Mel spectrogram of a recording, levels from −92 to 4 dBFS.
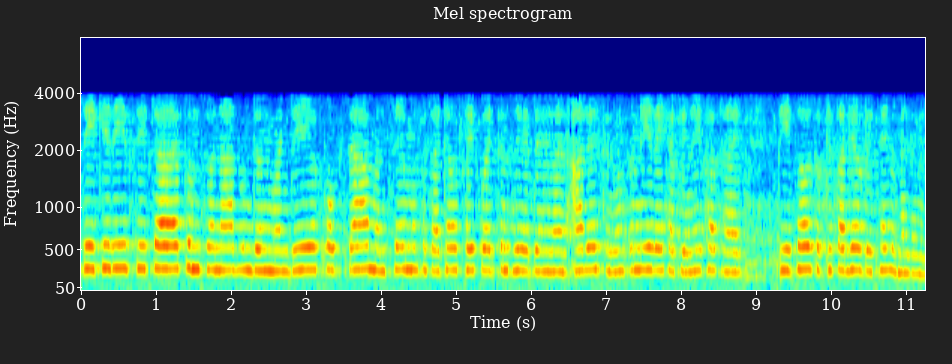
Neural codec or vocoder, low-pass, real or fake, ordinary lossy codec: codec, 24 kHz, 0.9 kbps, WavTokenizer, small release; 7.2 kHz; fake; AAC, 16 kbps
